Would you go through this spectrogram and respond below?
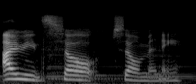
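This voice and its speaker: A woman's voice: medium pitch, slow, sharp tone, soft background music. A woman in her twenties from the United States, answering interview questions candidly with lots of fillers. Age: 20s. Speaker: guest.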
